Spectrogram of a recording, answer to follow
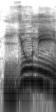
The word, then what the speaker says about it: Juni: Then we have Juni because J is pronounced as Y in German. So that is Juni, not Juni.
